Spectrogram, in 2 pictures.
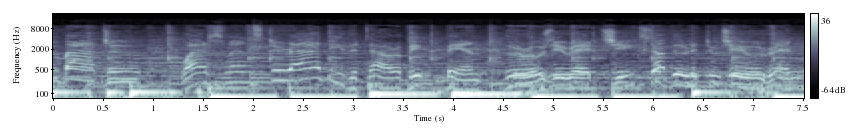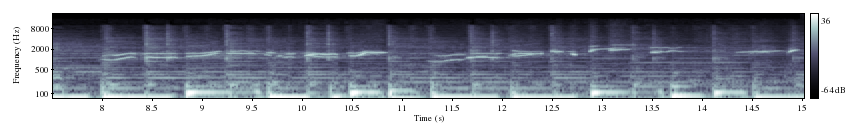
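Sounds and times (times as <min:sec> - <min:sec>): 
musical backing with a strong bouncing bass beat: 0:00.0 - 0:15.0
speech: 0:01.8 - 0:07.8
person whistling a lilting tune: 0:08.0 - 0:15.0.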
